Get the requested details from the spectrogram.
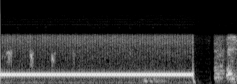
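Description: A telephone ringing on an outgoing call: one steady, low-pitched ring tone lasting about two seconds, loud and unbroken, then cut off abruptly before a brief burst of voice.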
